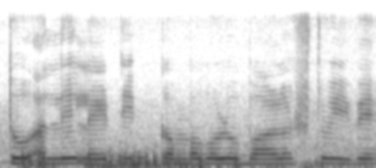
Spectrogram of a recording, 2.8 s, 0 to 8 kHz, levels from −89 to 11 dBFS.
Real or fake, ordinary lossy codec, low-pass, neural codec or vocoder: real; none; 7.2 kHz; none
